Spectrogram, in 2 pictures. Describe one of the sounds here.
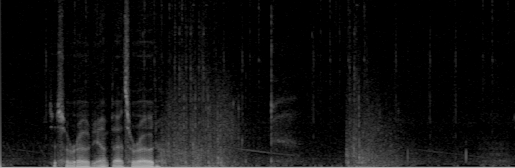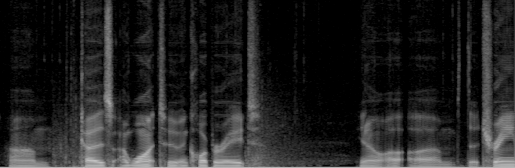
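Short clicks sound as menu options are picked.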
